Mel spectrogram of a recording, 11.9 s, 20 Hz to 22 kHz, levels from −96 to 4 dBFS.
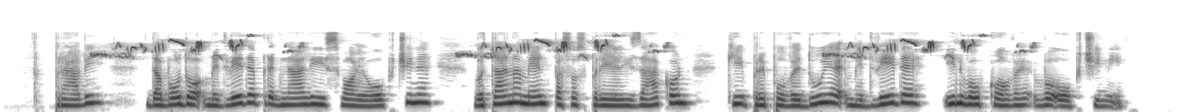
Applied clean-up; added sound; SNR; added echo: classical method Wiener filter.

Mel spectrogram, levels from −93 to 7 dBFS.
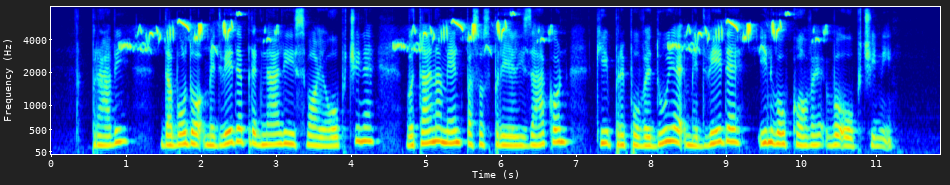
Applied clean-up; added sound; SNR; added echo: none; Bird; 5 dB; none.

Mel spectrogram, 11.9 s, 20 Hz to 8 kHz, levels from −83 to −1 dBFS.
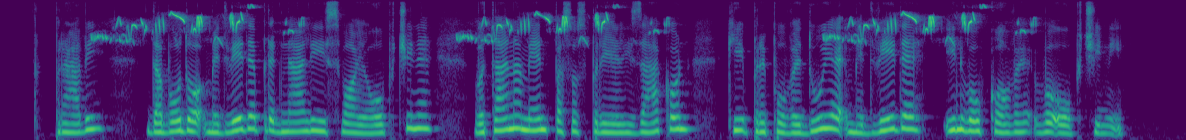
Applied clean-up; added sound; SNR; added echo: neural mask model RNNoise.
